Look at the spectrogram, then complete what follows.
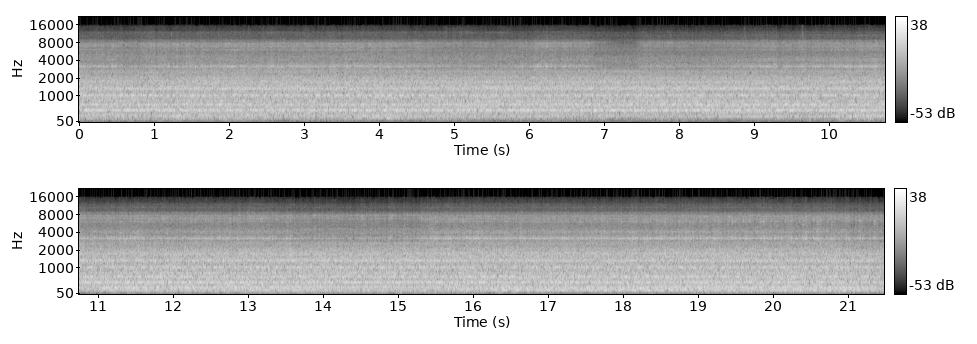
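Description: Centre lathe running steadily, its spinning chuck and headstock gearing giving a continuous hum of several steady tones, while a metal workpiece is turned.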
